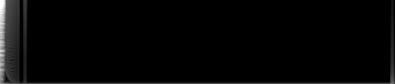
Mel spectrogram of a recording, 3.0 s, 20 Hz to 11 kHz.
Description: UI Click 3.wav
